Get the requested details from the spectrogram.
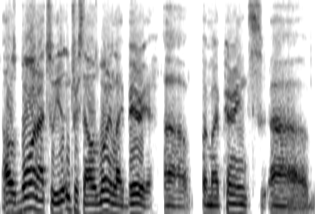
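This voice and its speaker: A man with a mid-range, slightly bright voice speaks fairly quickly in a steady tone. Partly raised in Ghana, he's an app founder appearing as a podcast guest, explaining things casually in interview talk full of fillers and restarts.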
